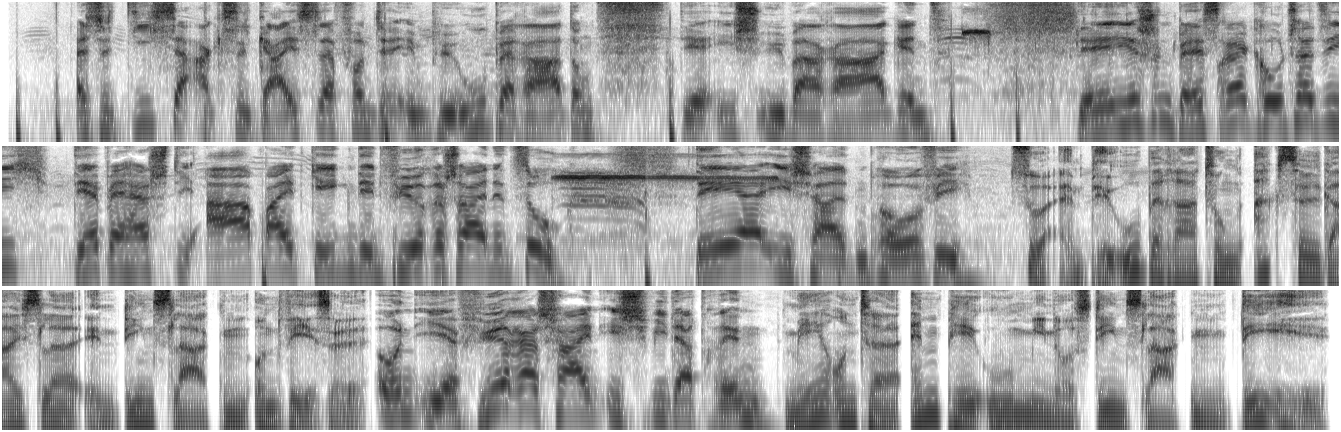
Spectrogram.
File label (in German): Radiospot; MPU Beratung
